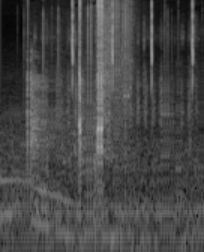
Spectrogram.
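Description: A tyre bursts with a loud bang.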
